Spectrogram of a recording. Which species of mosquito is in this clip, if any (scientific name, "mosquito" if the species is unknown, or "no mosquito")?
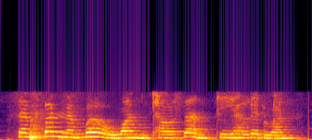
no mosquito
